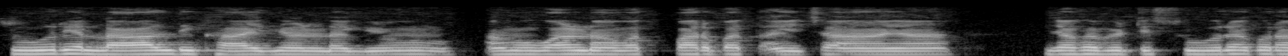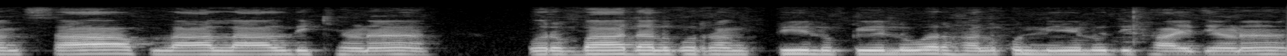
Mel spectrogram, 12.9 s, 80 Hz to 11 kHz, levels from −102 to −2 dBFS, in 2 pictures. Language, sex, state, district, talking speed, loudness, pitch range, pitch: Garhwali, male, Uttarakhand, Uttarkashi, 135 wpm, -26 LUFS, 150-160 Hz, 160 Hz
